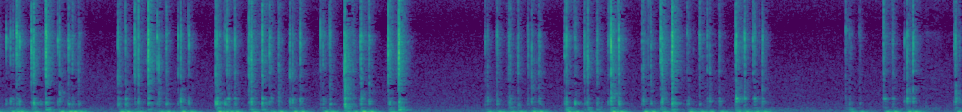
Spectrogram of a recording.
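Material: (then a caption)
Plastic. Fingertips and long white-painted nails tap on a compact wireless keyboard with black plastic keys on a grey metal-look frame, resting flat on a wooden table. Quick runs of bright, crisp clicks with a soft low thump underneath come in bursts, separated by short quiet pauses.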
